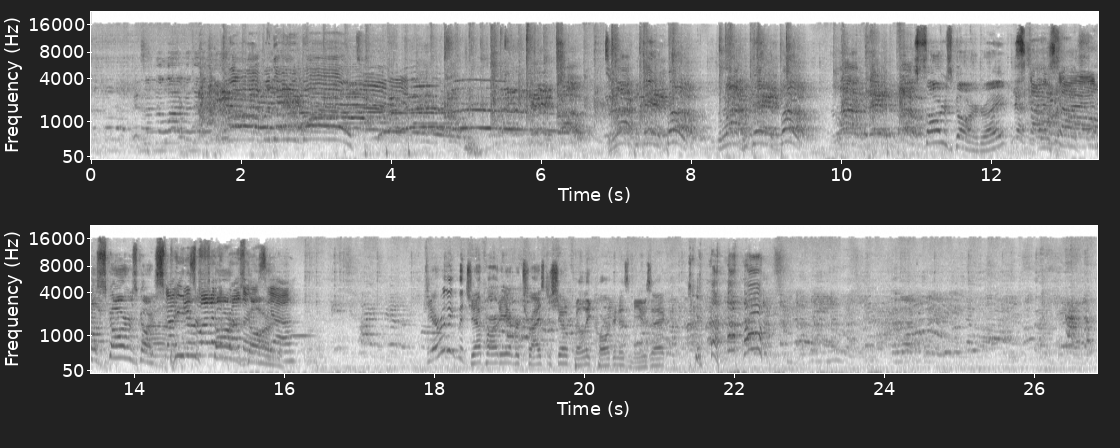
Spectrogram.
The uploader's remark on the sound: YSLW LIVE! It’s the first LIVE edition of You Should Love Wrestling, emanating from the Pack Theater in Los Angeles!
